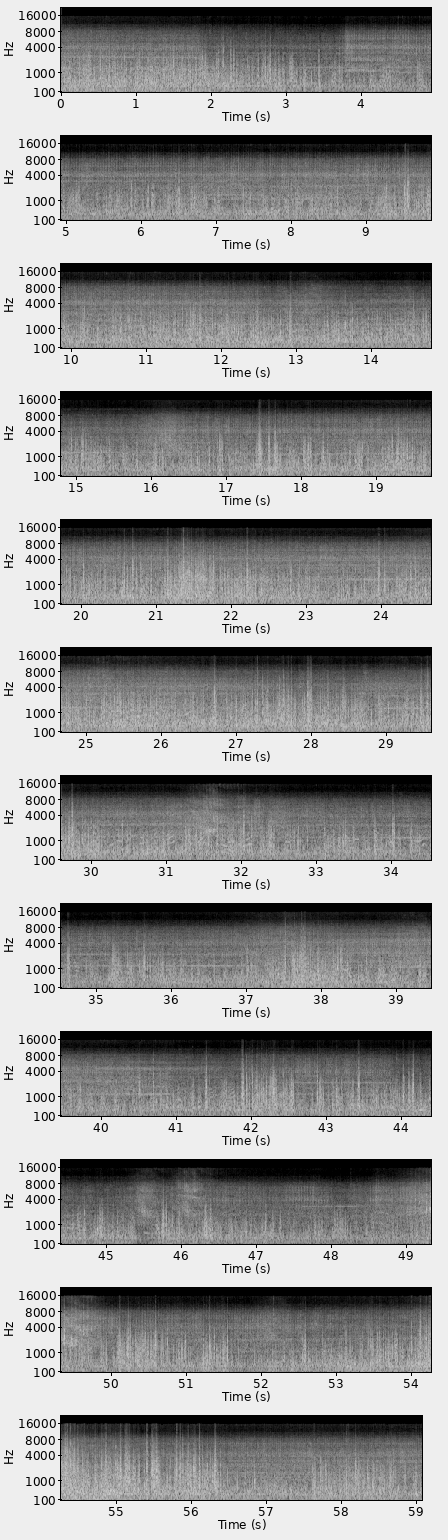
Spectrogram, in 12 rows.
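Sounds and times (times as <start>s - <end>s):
vehicle road and engine noise: 0.0s - 59.0s
wind rushing past window: 0.0s - 59.0s.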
